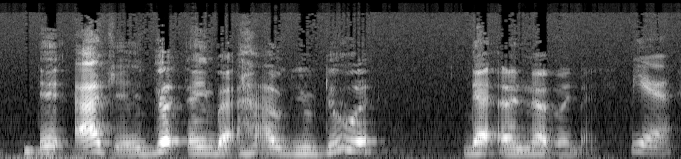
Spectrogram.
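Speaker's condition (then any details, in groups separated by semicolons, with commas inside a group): Cerebral palsy; from birth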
